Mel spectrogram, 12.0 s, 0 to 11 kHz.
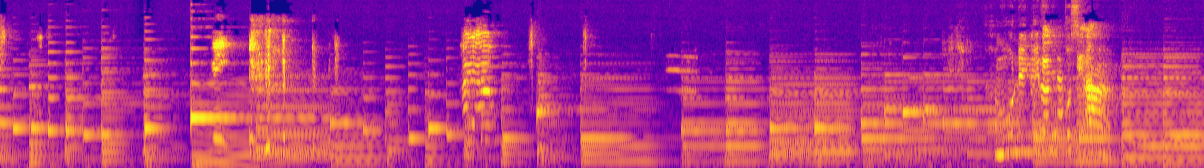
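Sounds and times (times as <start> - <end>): background piano music: 0.0 - 12.0
kitten meowing: 4.6 - 5.5, 6.6 - 7.1.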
